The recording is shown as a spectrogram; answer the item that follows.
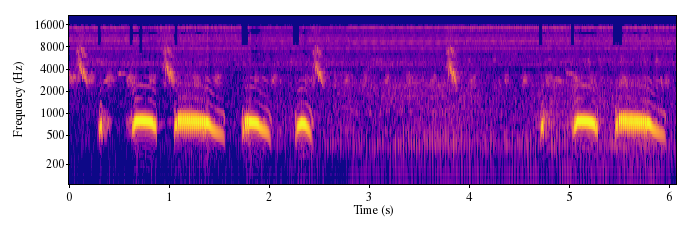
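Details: Spotted dove coo phrase used to excite a decoy bird: a quick series of five husky coos with a long drawn central note, a pause with faint chirping, then the phrase restarting with three more coos.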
